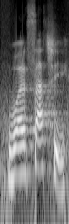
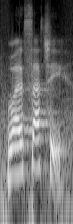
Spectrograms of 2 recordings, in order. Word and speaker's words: Versace: it's Mufti here's the next brand it is pronounced as Versace Versace Versace is an Italian brand long back in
